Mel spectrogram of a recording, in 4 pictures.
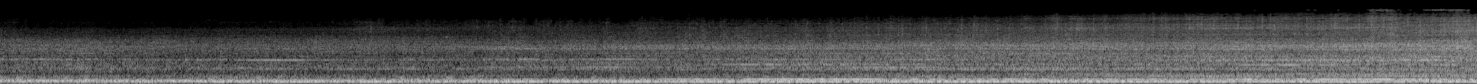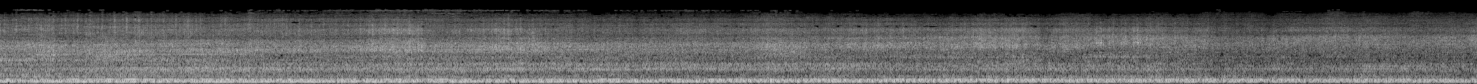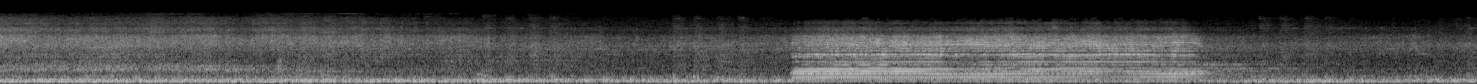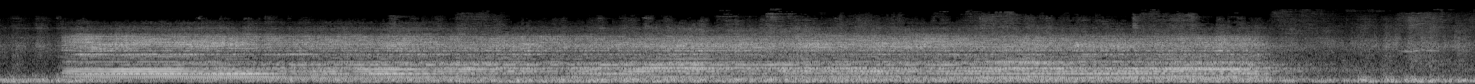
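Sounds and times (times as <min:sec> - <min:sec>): train wheels rumbling on rails: 0:00.0 - 0:59.0
train horn chord: 0:37.4 - 0:42.0, 0:44.9 - 0:57.3.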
